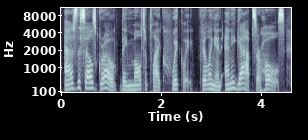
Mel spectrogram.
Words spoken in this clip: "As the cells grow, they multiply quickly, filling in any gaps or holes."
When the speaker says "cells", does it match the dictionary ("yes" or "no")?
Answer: yes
